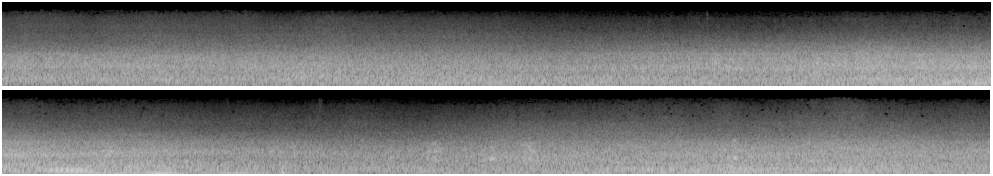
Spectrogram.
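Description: Road traffic passing along a street: a steady wash of car noise, with one vehicle's low engine drone growing louder about halfway through and then fading.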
